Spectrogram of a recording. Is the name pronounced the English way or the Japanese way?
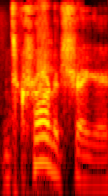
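English. The name is pronounced with English sounds.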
